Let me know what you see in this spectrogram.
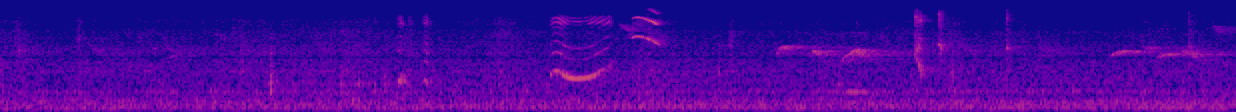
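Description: Outdoor ambience with birds chirping: short high chirps scattered over a steady background hiss, and one louder, swooping whistled call about three seconds in.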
